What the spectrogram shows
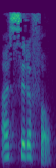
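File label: "acidophile", English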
